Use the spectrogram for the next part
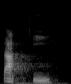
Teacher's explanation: in Mauke, there's a total closure with the glottal stop. They tend to say ta'i for one.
